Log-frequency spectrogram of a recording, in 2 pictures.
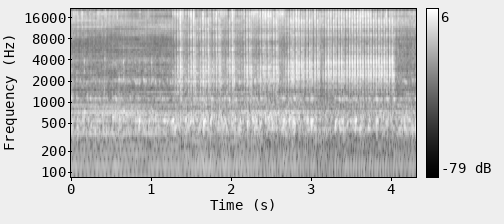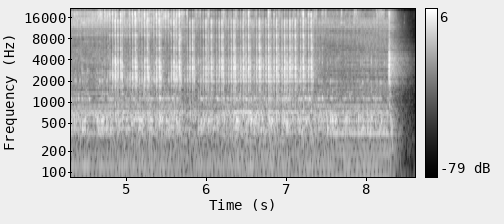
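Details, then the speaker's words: Gaggia Classic Pro espresso machine after replacing the leaking steam valve and knob, heated to temperature, no leaks: loud buzzing pump drone with rattly uneven pulsing, cutting off sharply; unusual sound, cause unknown. "interesting sound so don't know what's going on"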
